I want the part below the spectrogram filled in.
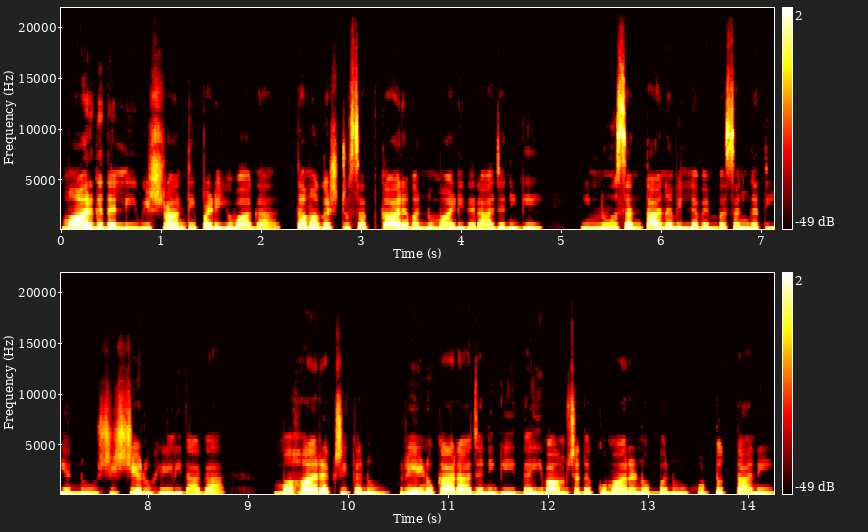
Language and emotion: Kannada, neutral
